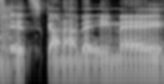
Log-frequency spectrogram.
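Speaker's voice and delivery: slow, flat, dragged-out delivery.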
